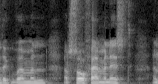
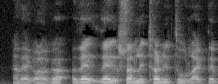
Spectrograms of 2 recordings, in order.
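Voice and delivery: usual speaking voice

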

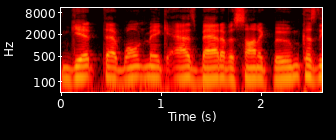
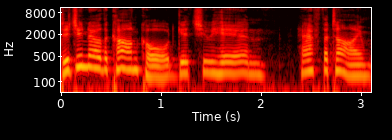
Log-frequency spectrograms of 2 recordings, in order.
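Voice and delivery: bad put-on British accent, pitched high; 5 semitones higher than usual. Acting out one of the twins talking about the Concorde, in a bad British accent like Lindsay Lohan. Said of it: "That bad British accent you hit".

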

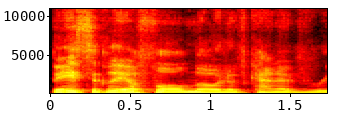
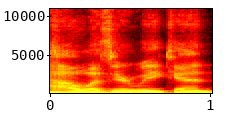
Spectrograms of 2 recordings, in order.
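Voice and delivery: put-on robotic voice. Imitating an ai manager asking about the weekend: imitating an ai manager voice. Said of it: "It has to talk like that, too".

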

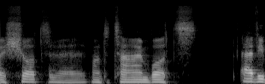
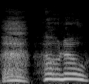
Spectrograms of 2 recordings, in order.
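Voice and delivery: put-on panicked woman voice, much higher; 12 semitones higher, 4 dB louder than usual. Retelling his story about a woman at the film; imitating a panicked woman. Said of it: "she was panicked about it".

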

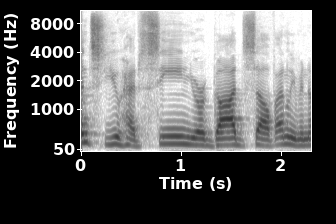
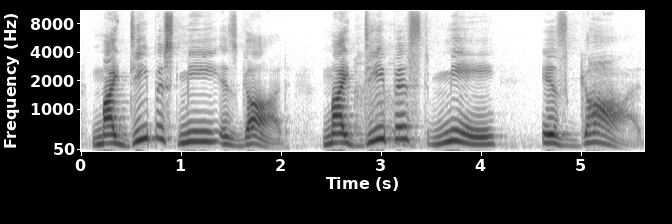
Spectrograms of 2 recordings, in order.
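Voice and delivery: mock, very slow, drawn-out, ringing cry; 4 semitones higher than usual. Retelling how a saint ran out of church: imitating someone screaming. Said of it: "screaming from the top of her lungs".

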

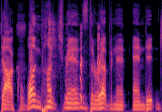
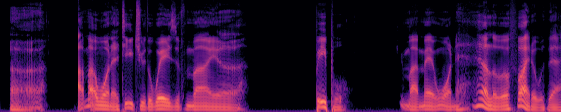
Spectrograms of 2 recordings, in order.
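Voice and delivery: low, quiet stoic cowboy voice, "my" stretched; 4 semitones lower, 5 dB quieter than usual. Game master voicing Nova, who speaks to the player character: stoic cowboy voice. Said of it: "Stoic cowboy type he is".

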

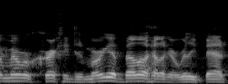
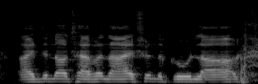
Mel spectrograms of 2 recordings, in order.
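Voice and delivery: quieter put-on German filmmaker voice; 4 dB quieter than usual. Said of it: "Why do I sound like, uh, Werner Herzog?".

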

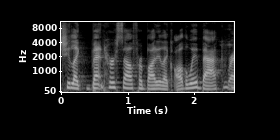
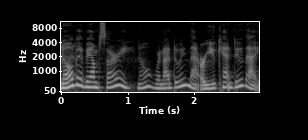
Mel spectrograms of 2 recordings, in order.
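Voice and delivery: very calm, even, hushed voice; 4 semitones higher, 6 dB quieter than usual. A parent acts out telling her baby no, retelling a super-calm no. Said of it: "I can say it super calm".

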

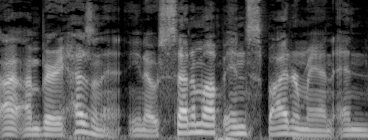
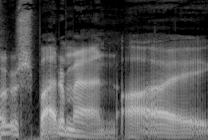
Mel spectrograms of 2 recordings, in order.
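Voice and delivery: put-on Scottish accent, pitched lower; 5 semitones lower than usual. Copying another speaker's Bane line, ending up as Sean Connery voice. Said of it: "You're doing Connery".

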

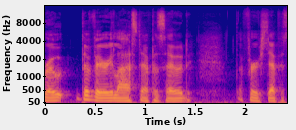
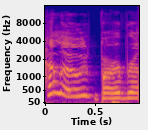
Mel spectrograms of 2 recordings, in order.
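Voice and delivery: very high, bright, cheerful voice. Retelling a character's first greeting on the show: imitating Barbara, so cheerful. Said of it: "so cheerful and, like, wide-eyed".

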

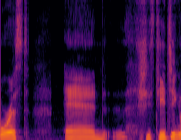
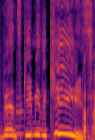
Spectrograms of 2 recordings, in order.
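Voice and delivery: put-on shrill, high, loud yell; 6 dB louder than usual. Retelling a movie scene where a cop demands keys: imitating someone yelling. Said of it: "He yells at Vince to give the".

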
